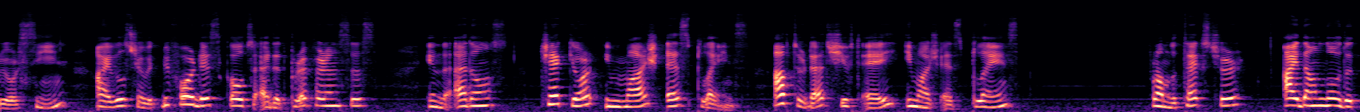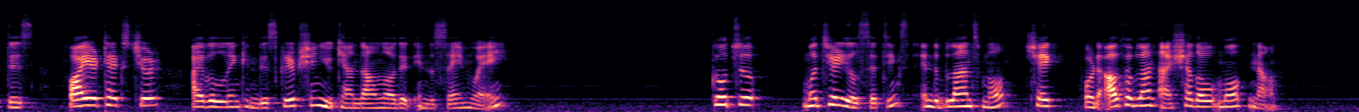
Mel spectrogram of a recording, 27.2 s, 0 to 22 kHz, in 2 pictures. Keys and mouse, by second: 0.3-1.3 drag, 7.7 shift+a, 15.5 middle click, 16.3-17.7 typing, 18.3 shift+middle click, 18.5 middle click, 22.8-24.4 drag, 24.9-26.3 drag.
